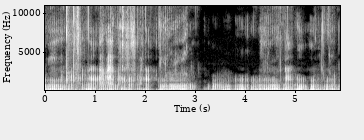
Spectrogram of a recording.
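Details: Close-up recording of a Maine Coon cat eating sausage: wet chewing smacks and crackling bites over a continuous low rumble, pausing briefly midway before the chomping resumes.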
